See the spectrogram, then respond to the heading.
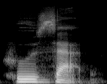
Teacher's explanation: In fast speech, the Z sound, like in whose, can cover the voiced TH sound.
